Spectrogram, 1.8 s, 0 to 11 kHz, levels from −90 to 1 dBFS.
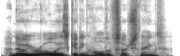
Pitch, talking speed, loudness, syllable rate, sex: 150 Hz, 300 wpm, -14 LUFS, 7.7 syllables/s, male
